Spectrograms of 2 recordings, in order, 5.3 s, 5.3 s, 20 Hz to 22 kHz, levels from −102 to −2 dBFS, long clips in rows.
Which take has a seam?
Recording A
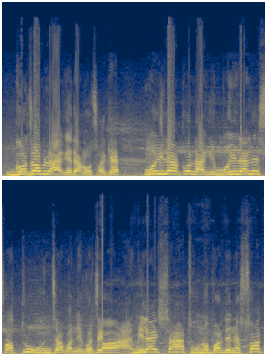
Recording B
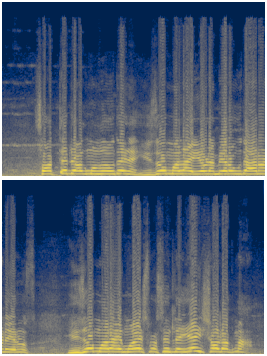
A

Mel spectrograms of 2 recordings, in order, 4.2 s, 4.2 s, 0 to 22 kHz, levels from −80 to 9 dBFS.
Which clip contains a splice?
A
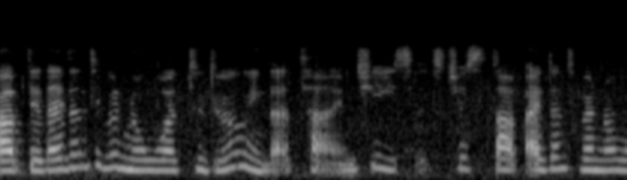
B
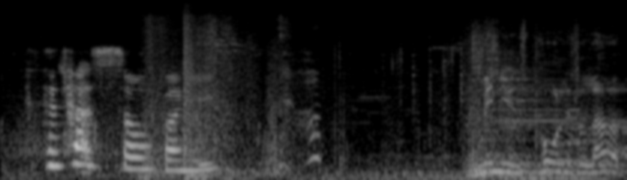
B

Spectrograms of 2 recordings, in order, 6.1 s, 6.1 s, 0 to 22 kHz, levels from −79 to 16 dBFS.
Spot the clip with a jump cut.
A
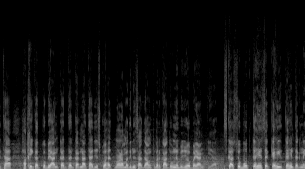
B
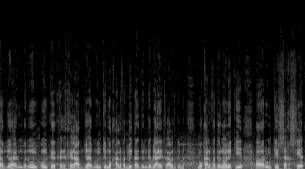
A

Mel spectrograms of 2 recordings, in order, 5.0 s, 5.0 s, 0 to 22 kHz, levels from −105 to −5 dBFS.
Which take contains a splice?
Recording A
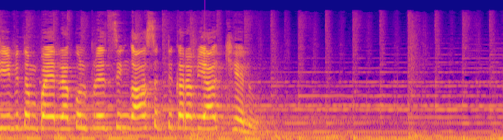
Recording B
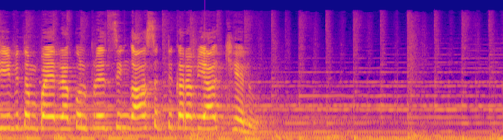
B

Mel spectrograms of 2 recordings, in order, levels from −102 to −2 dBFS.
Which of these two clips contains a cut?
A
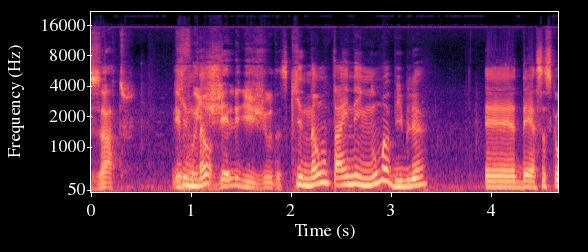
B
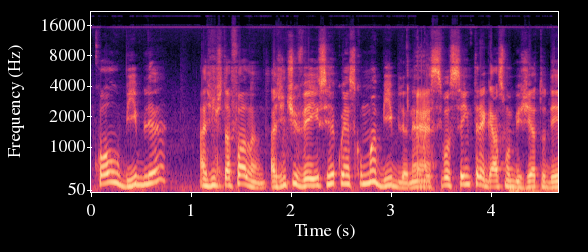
B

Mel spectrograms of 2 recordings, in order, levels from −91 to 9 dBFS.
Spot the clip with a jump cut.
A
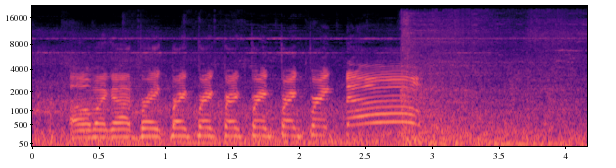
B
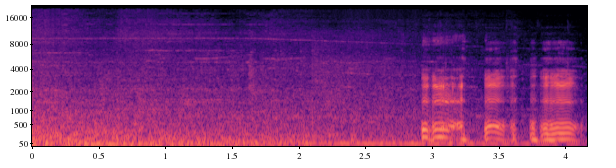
B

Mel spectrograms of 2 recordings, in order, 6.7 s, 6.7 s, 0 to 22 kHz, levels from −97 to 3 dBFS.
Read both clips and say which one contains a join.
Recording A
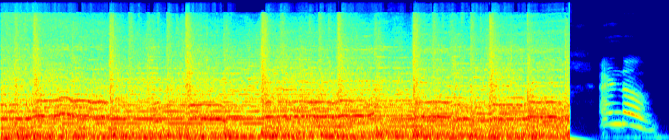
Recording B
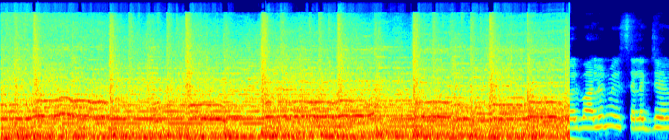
B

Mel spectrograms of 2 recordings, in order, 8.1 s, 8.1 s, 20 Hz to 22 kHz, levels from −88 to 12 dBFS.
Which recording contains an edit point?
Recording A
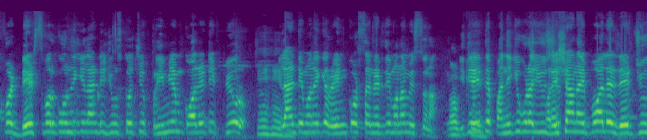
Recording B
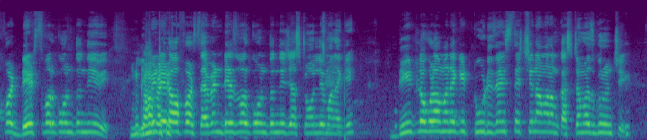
A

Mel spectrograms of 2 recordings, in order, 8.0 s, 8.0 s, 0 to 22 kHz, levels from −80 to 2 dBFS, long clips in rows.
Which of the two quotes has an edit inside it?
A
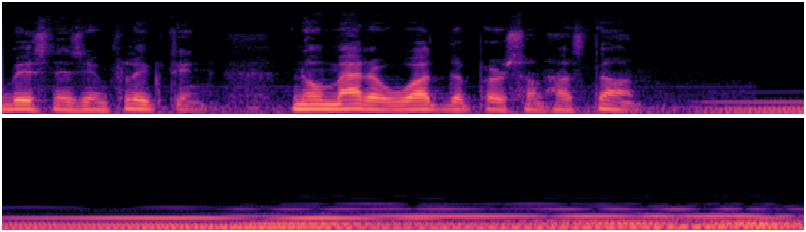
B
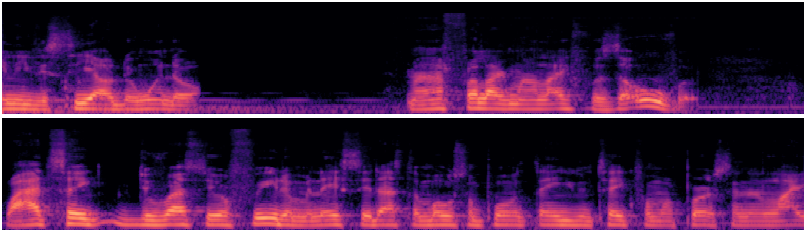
B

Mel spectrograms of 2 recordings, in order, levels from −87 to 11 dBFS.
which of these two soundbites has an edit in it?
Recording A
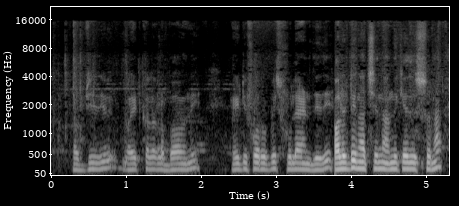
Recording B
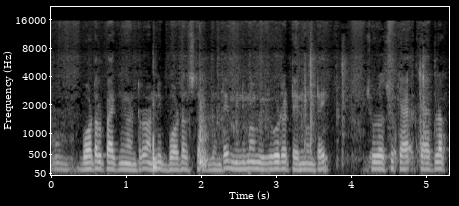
A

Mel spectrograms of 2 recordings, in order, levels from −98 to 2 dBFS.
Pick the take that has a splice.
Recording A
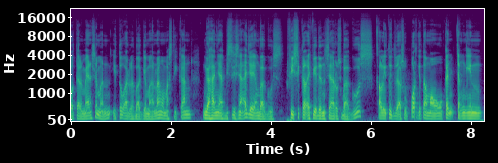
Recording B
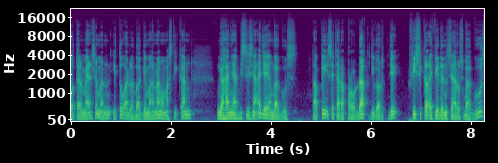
A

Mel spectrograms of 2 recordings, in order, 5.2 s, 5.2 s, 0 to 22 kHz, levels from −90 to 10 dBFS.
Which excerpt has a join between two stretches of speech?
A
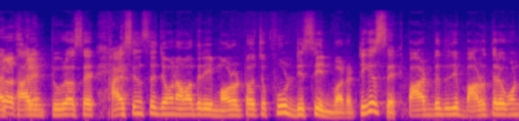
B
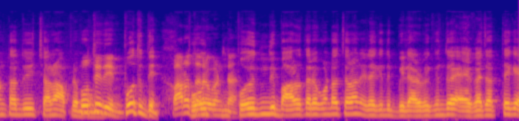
A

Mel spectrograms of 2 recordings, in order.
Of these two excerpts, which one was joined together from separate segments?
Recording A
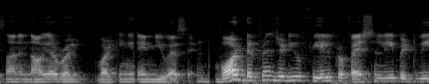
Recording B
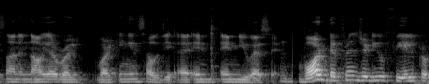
A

